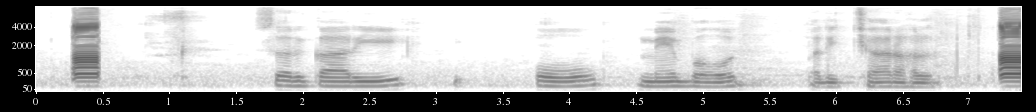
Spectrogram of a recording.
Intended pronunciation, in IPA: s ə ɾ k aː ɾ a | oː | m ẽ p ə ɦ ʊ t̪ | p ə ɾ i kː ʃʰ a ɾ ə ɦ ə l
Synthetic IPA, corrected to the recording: s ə ɾ k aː ɾ i | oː | m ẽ b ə ɦ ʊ t̪ | p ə ɾ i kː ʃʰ a ɾ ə ɦ ə l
